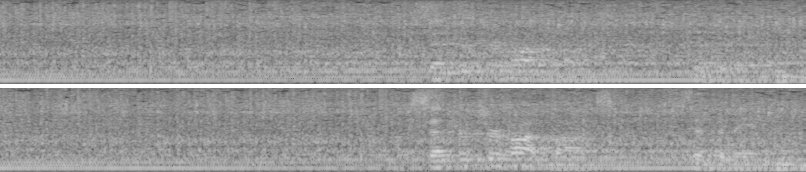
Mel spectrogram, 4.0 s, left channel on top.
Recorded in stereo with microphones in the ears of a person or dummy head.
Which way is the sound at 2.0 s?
45° right (ahead or behind).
